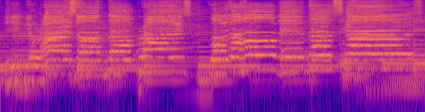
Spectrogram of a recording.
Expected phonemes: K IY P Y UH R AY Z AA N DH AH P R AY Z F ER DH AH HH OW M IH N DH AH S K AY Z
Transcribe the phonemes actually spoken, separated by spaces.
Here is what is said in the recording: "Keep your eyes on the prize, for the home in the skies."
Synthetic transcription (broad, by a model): K IY P Y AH R AY Z N DH AH B R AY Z F ER DH AH HH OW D IH N DH AH S K AY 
